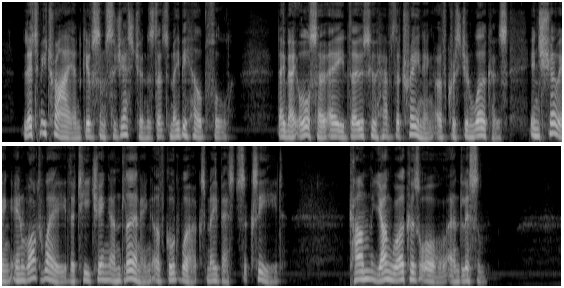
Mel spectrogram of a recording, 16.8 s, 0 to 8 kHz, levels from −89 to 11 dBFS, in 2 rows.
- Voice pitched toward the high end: No, low, 135 Hz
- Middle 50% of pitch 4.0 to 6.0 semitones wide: Yes, average, 4.4 semitones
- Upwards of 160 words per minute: No, average, 155 wpm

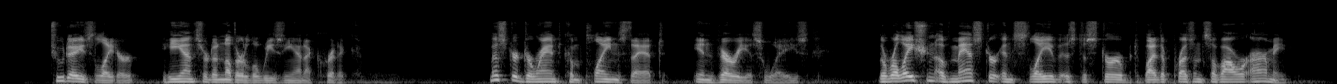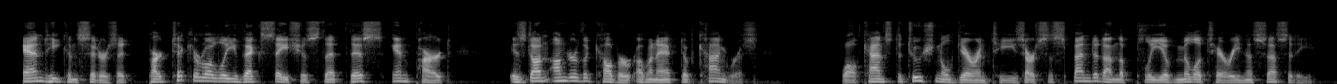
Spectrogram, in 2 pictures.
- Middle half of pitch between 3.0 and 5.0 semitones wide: Yes, average, 4.3 semitones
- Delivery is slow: Yes, slow, 130 wpm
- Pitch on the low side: Yes, low, 115 Hz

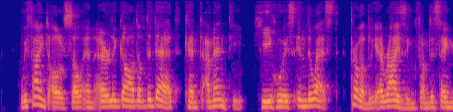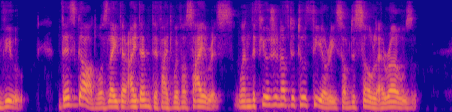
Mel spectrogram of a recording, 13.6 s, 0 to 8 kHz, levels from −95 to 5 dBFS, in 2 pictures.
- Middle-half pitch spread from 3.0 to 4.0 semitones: Yes, average, 3.3 semitones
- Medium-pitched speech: Yes, medium, 150 Hz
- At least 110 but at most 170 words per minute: No, average, 180 wpm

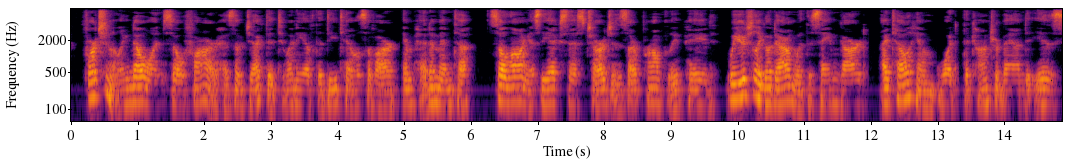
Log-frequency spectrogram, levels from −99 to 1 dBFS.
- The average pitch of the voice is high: No, low, 120 Hz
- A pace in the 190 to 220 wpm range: No, average, 155 wpm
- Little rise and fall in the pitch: Yes, narrow, 2.1 semitones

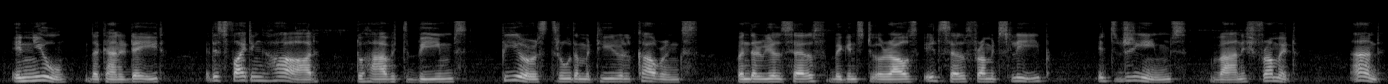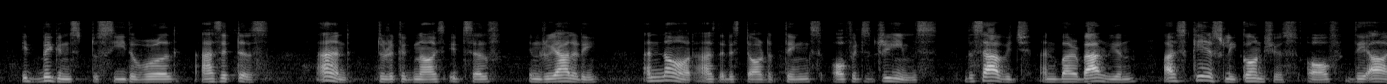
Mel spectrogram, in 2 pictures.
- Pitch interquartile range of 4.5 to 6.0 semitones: No, average, 3.5 semitones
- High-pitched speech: No, low, 130 Hz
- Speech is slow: No, average, 145 wpm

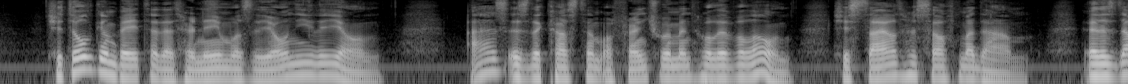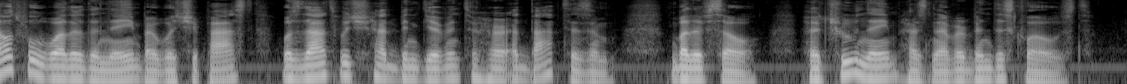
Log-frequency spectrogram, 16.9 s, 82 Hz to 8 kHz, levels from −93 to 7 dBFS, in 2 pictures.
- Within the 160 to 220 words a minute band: Yes, average, 185 wpm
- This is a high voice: No, low, 105 Hz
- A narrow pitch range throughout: No, average, 3.9 semitones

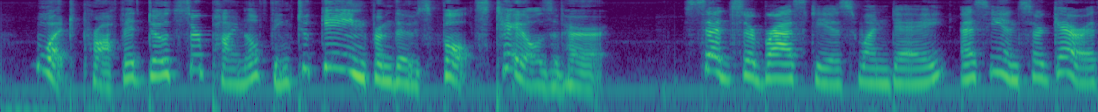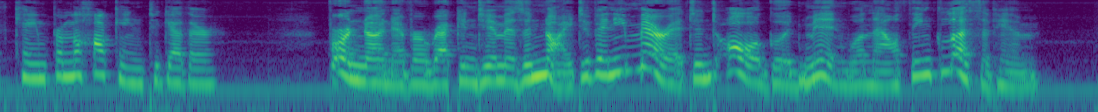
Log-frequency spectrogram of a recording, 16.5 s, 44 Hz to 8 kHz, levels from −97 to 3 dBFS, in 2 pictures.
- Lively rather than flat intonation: Yes, wide, 6.3 semitones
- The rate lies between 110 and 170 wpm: No, average, 180 wpm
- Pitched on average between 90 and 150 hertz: No, high, 190 Hz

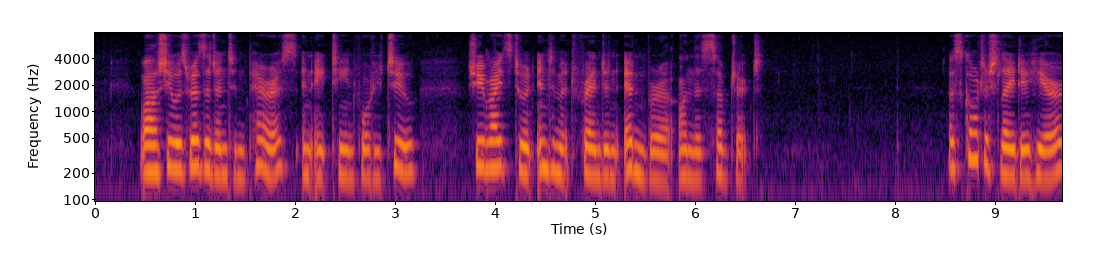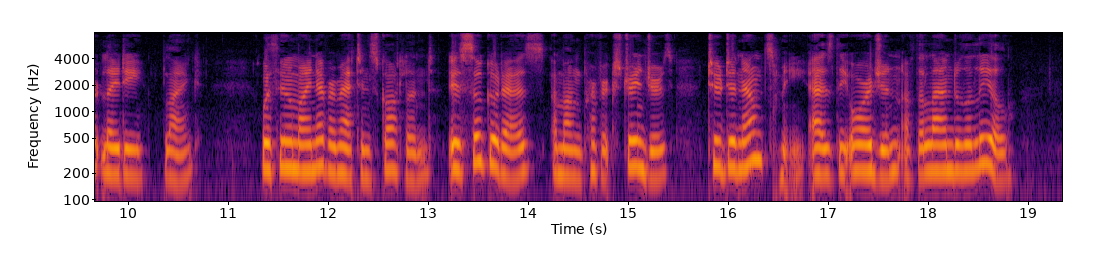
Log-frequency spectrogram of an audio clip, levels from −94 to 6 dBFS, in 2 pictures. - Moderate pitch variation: Yes, average, 3.2 semitones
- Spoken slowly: No, average, 155 wpm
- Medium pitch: No, high, 205 Hz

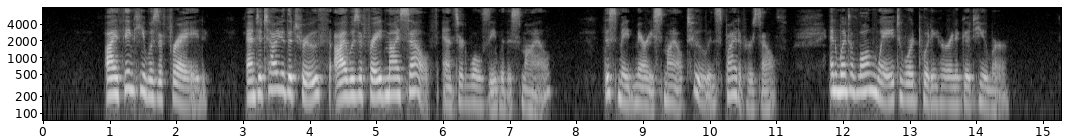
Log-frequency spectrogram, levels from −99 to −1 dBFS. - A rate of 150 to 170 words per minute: Yes, average, 160 wpm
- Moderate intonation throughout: No, wide, 6.5 semitones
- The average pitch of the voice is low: No, medium, 185 Hz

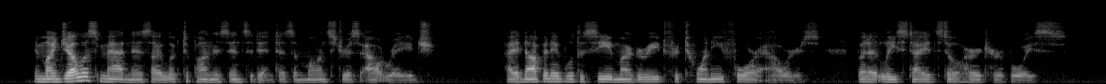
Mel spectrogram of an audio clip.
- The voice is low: Yes, low, 115 Hz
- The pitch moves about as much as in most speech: No, narrow, 1.9 semitones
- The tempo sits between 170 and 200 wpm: Yes, average, 190 wpm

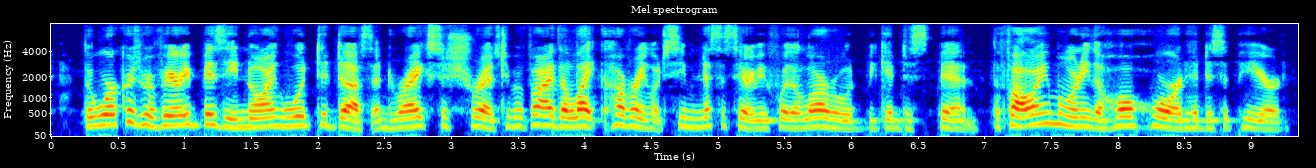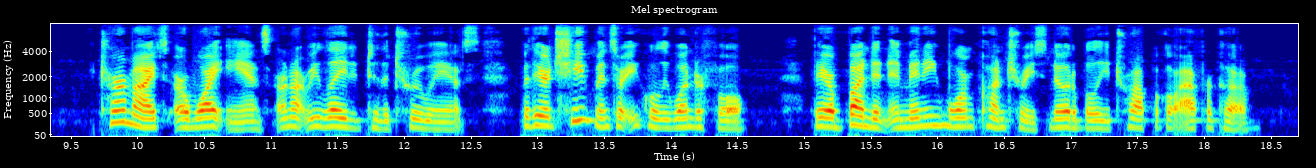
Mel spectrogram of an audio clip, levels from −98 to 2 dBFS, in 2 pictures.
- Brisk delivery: Yes, fast, 210 wpm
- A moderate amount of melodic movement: Yes, average, 3.3 semitones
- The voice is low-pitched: No, high, 190 Hz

